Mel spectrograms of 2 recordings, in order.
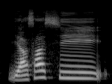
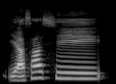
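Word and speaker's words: やさしい: 우리 상냥하다라는 이형용사 야사시입니다 상냥하다는 야사시하고 길게 발음해 줘야 돼요 같이 발음해 봅니다 야사시 다시 한번 야사시 또 한번 야사시 상냥해요라고 존댓말로 하고 싶으면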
